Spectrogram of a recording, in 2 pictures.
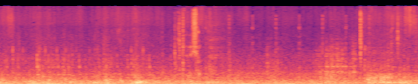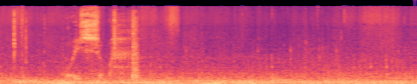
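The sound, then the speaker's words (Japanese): A car's undercarriage grinds and crunches through slushy ice chunks on a residential street turned to slush by a warm day, the car sliding, under a steady engine and road rumble, with several sharp scraping bursts. A man briefly speaks. “めっちゃまっすぐ走れないすごい滑りながらおあ聞こえてますでしょうか道路がザクザクすぎて車の下回りがですねこの氷の塊をガリガリ壊しながら進んでおります”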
